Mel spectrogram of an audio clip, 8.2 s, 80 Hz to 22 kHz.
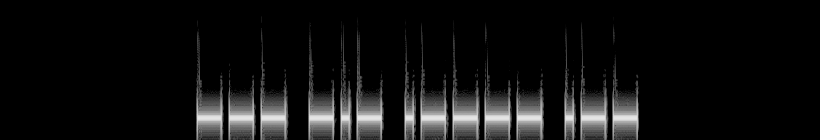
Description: Morse code, heard as a keyed tone, about 15 wpm, 700 Hz. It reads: OK1W
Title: DXCC-100 Call Signs - 4 Characters - 15wpm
